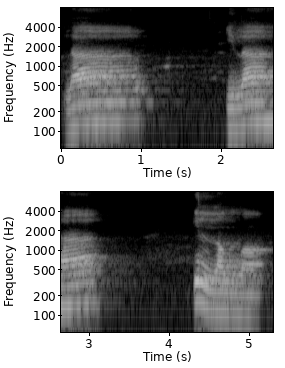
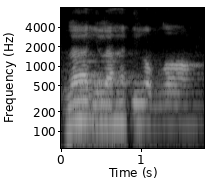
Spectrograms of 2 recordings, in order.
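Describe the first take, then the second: First: The phrase is said slowly and gently. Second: The phrase is said quickly, all at once. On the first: The speaker calls it right. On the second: The speaker calls it wrong. "jangan langsung semuanya"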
